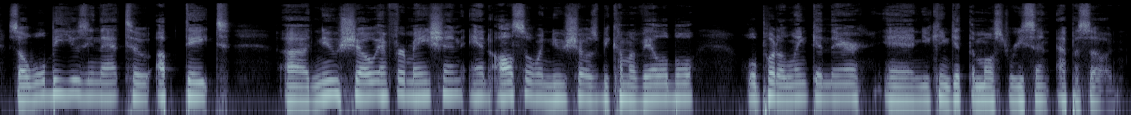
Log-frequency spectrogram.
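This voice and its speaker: An upbeat man co-hosting a podcast, with a somewhat high voice. He chats casually and laughs easily, recorded close in a dry, dead room. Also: little pitch movement, normal speed, dry recording. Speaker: podcast co-host.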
